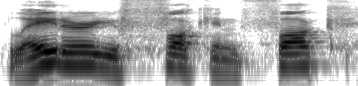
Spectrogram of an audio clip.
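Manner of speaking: slow high mocking goodbye; sneering farewell. Host to the ejected man, slow sneering goodbye. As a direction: sneer the send-off. Parting insult to the ejected guy.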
